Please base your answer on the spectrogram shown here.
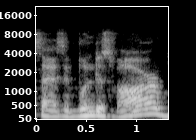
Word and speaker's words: Bundeswehr: asking how do you spell how do you pronounce that is it bundesvar bundesware it's bundeswehr like weapon bundes is like the name of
